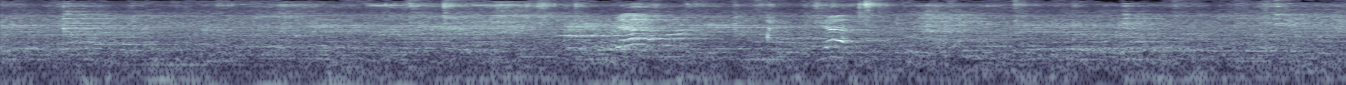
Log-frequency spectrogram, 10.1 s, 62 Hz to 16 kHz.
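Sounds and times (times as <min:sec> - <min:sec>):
background music: 0:00.0 - 0:10.0
indoor hall hubbub: 0:00.0 - 0:10.0.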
